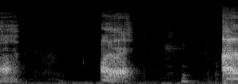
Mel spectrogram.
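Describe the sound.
A human voice imitates a pig struggling to breathe, with short, rasping, throaty bursts separated by silence.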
